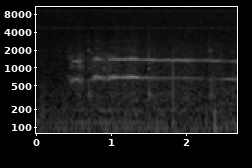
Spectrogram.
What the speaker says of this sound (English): Listen to that rooster crow.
